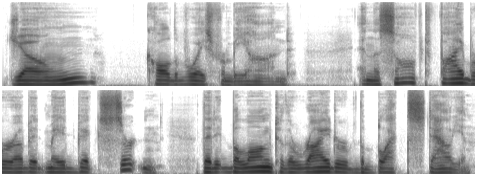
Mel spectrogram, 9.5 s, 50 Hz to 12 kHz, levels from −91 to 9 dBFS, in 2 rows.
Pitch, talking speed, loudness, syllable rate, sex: 110 Hz, 160 wpm, -18 LUFS, 4.2 syllables/s, male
